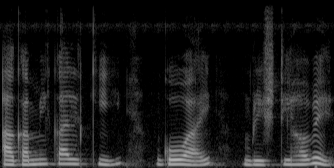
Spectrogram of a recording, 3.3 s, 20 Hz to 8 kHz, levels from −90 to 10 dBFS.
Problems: none marked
